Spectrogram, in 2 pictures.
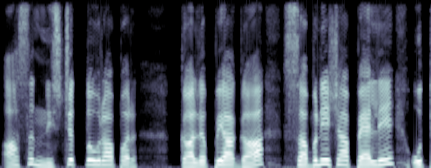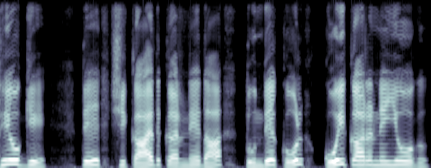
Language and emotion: Dogri, fearful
